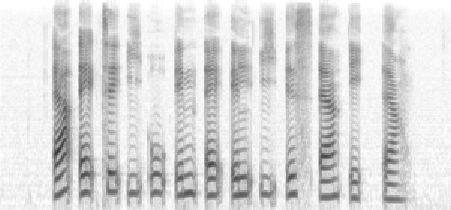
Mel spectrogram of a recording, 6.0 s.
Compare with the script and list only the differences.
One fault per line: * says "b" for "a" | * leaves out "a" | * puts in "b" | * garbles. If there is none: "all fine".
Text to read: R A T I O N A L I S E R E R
* leaves out "E"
